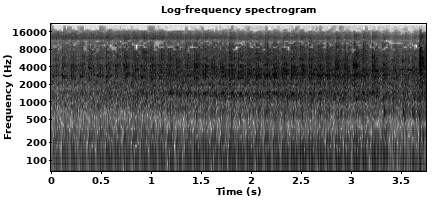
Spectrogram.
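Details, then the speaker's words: 1953 John Deere 40 tractor after sitting for years, new rotor, choked, throttle up, warming: uneven lumpy idle missing and stumbling about three to four beats a second, then it dies. "Well, that ain't good. Well, it died."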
